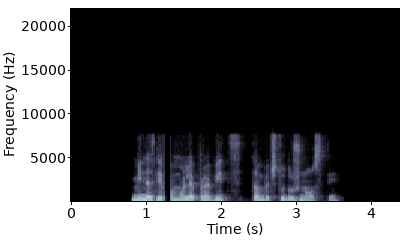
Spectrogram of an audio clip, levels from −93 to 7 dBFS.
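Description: At 1.10 s the audio jumps forward by roughly a fifth of a second. This is likely audio missing between chunks, with the sound cut every 2.0 s. On the waveform it shows as an abrupt splice with no silent gap. Right after it, between 1.22 and 1.36 s and just before "le pravic temveč", comes packet loss on an ADPCM call. About 90 ms drops out in scattered holes, the longest lasting 70 ms, which fits roughly ten lost packets. These are hard-edged silent columns on the spectrogram, and the sound resumes slightly distorted. At 2.90 s, just after "le pravic temveč", the same chunk-boundary skip recurs as another clean splice.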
